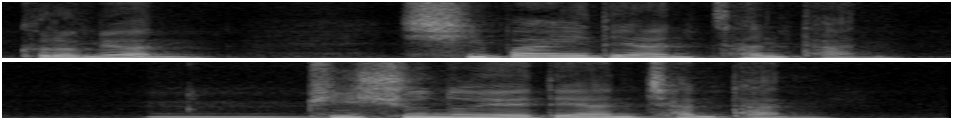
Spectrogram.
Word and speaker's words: 시바: 신이 있고 크리슈나 아니 쉬바나가 아니라 시바 발음을 잘해야겠네.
